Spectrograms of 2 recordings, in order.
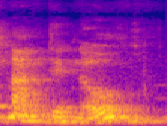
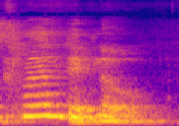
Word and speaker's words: Llandudno: His face was like thunder, and aggressively said, "It's not Llandudno, it's Llandudno. The double L is pronounced with a C."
